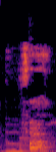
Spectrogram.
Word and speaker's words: Ove: so i just finished a man called uva which is how you pronounce this i have been pronouncing it wrong for about a month and a half now so we love that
